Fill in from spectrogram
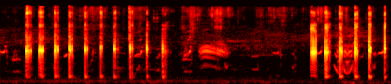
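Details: Golden teetar partridge calling naturally: a fast burst of harsh, clipped notes, about four per second, then a brief pause with a soft warbled note before another rapid harsh burst.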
